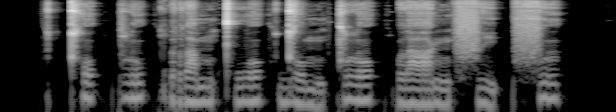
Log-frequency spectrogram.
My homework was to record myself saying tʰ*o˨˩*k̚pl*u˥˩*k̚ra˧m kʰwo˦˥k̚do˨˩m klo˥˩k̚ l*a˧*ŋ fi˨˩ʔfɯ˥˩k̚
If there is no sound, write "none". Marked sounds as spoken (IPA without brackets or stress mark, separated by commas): o˥˩, u˥˩, a˧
